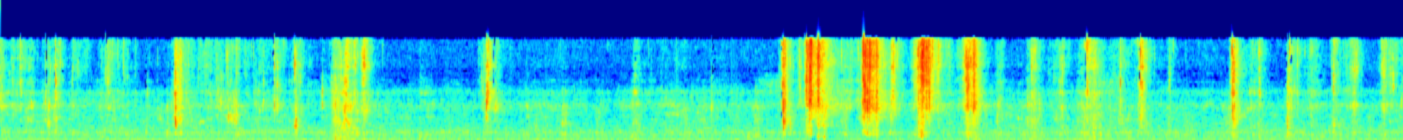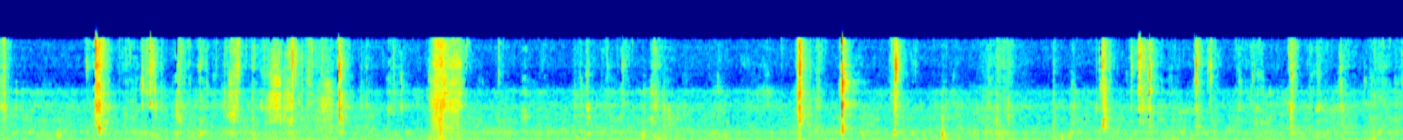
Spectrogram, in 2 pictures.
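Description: A person chewing and eating close to the microphone: wet mouth sounds with scattered crunches and clicks, a loud cluster about eight to nine seconds in. A steady low hum runs underneath.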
